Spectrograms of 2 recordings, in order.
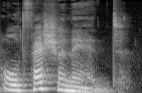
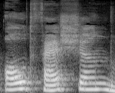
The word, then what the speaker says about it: old-fashioned: Então, aqui, muita atenção a essa palavra old-fashioned, porque tem um E aí, mas você não pronuncia, você não vai dizer old-fashioned, ok? Então, old-fashioned way, old-fashioned way.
